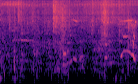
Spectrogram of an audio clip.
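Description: Bluetick beagle puppies eating raw ground meat: faint chewing and smacking clicks, with two short high squeaks, one about a second in and one near the end.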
